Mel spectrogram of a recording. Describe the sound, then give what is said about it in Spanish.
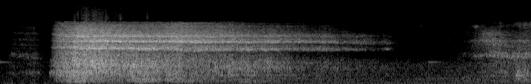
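Deep breath in a guided breathing exercise: one long, steady rush of air lasting about three seconds tapers off, then a second breath begins near the end. “Entonces vamos a inhalar en azul. Eso es, y vamos a exhalar inseguridad.”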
